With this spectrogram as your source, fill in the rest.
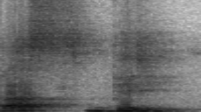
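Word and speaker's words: raspberry: তারপরে এটা হচ্ছে রাসবেরি, এখানে পি কিন্তু সাইলেন্ট পাচ্ছে, অর্থাৎ পিবি পাশাপাশি পেলে আমরা সাইলেন্ট পাচ্ছি।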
